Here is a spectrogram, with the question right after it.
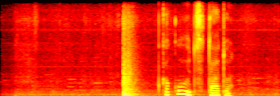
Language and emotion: Russian, neutral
